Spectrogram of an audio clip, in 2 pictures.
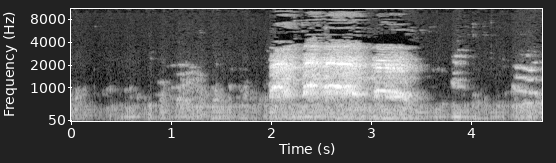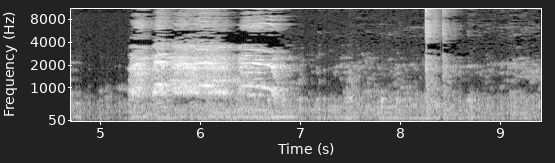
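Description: A bird calling twice, each call about a second and a half long and about three seconds apart, then a sharp click near the end.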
